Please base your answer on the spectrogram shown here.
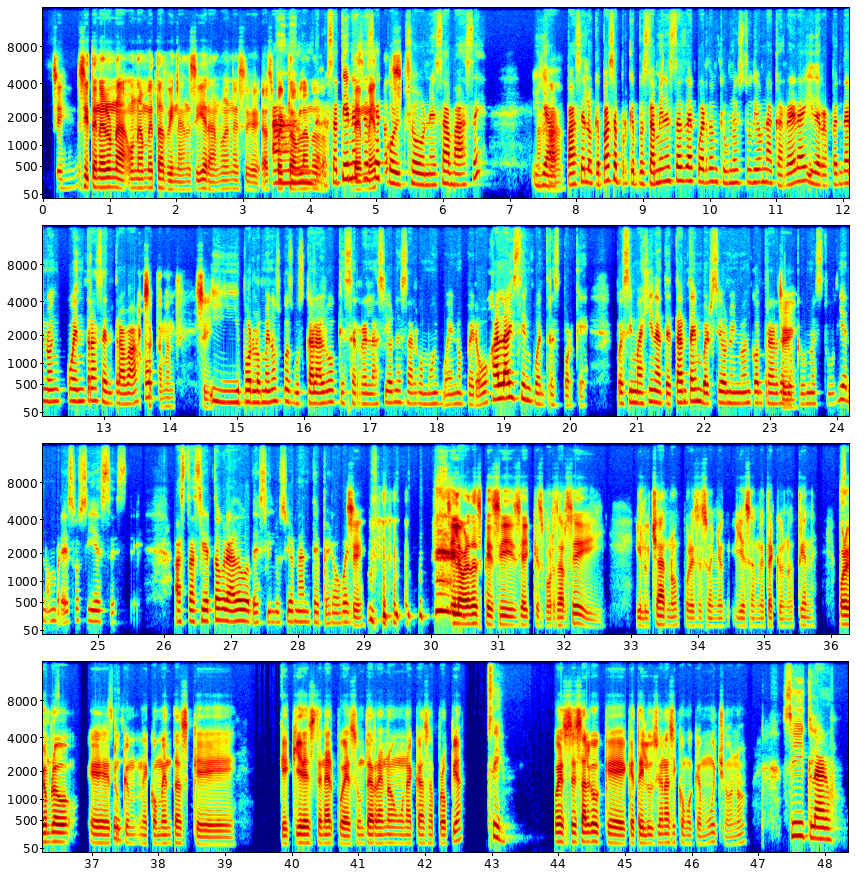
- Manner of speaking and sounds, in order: chuckle; other background noise
- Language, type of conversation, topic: Spanish, unstructured, ¿Qué sueñas lograr en los próximos cinco años?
